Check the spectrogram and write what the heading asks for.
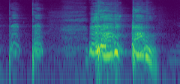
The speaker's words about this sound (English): You didn't hear me coughing a couple minutes ago.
